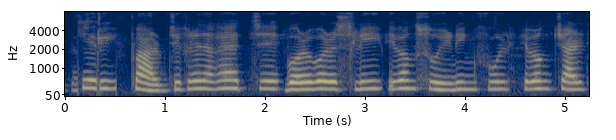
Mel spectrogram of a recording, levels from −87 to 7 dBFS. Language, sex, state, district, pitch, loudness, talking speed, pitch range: Bengali, female, West Bengal, Jhargram, 265 Hz, -24 LUFS, 160 wpm, 250-275 Hz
